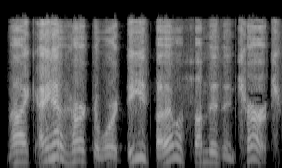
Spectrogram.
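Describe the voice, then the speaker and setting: A man speaks at a fairly quick pace with a high pitch and a bright, sharp tone. His pitch swings very widely, and the sound is dry and close with no echo. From Germany. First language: German. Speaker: real estate investor. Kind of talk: interview on a training call. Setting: conference call. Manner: halting, many fillers and restarts.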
